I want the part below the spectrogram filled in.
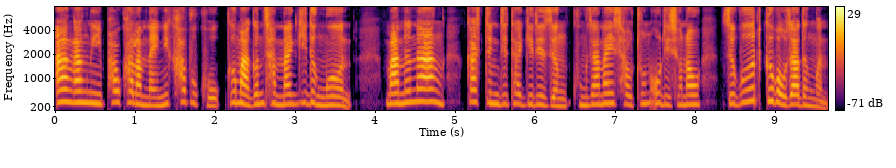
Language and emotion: Bodo, fearful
